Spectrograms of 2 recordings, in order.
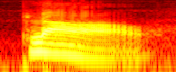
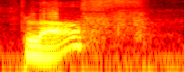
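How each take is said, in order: First: The word ends with an ow vowel. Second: The word ends with an f sound. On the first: The speaker calls it right. "the correct pronunciation of this word is plow" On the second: The speaker calls it wrong. "many of us pronounce it pluff"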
